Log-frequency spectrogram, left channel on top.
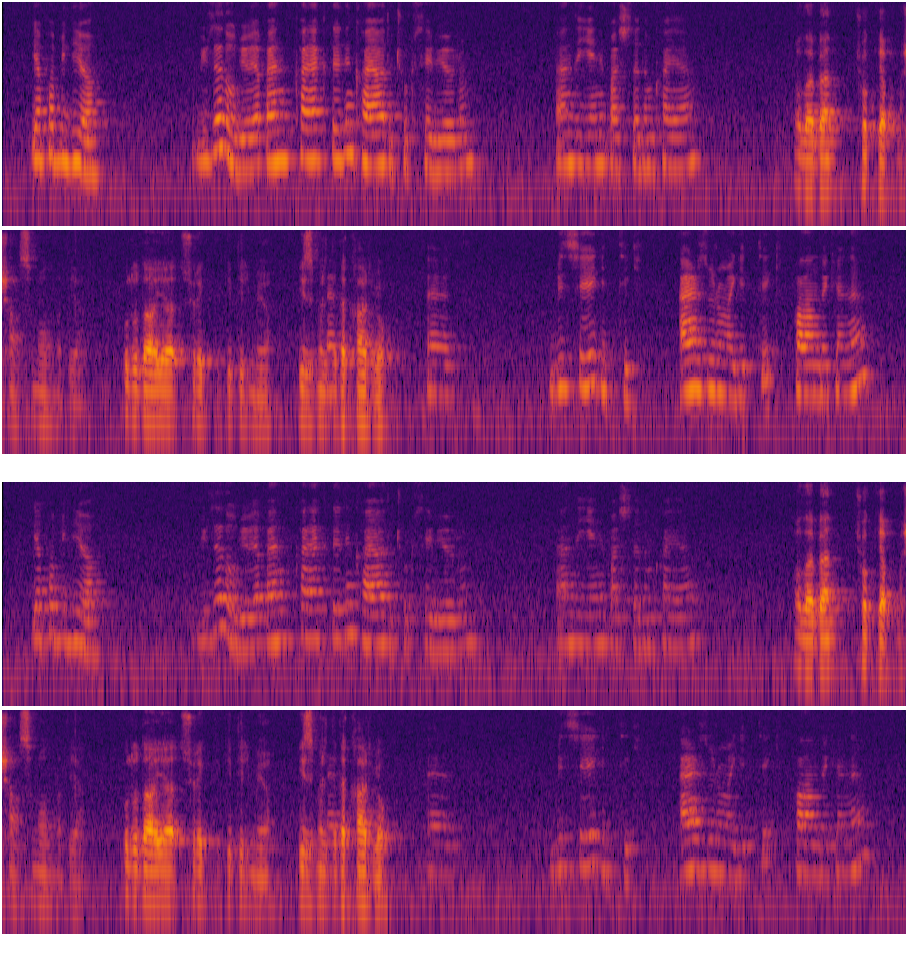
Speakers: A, on the left (about 35°); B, in the centre.
A: yapabiliyor. Güzel oluyor ya. Ben kayak dedin kayağı da çok seviyorum. Ben de yeni başladım kayağa.
B: Valla ben çok yapma şansım olmadı ya. Uludağ'a sürekli gidilmiyor. İzmir'de
A: Evet.
B: de kar yok.
A: Evet. Biz şeye gittik. Erzurum'a gittik Palandöken'e.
